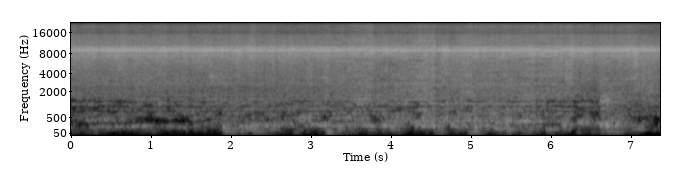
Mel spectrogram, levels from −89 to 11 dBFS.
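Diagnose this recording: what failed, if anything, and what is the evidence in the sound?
Input gain, likely set too high before a fast limiter, causes gain pumping throughout: the gain swings roughly 10 dB as each loud sound pulls it down.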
